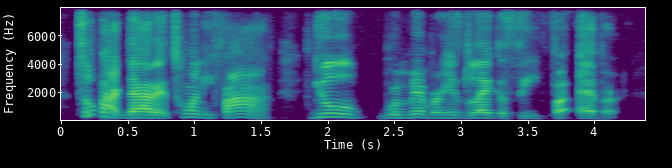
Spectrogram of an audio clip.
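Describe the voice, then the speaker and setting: With an animated tone, a woman speaks at a moderate pace and ordinary pitch variation. The sound is dry and close with no echo, and the recording is very clean over a silent background. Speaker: podcast host and comedian. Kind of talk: casual chat.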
